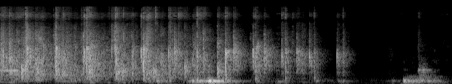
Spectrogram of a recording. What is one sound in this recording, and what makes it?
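Several people clap their hands in applause.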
